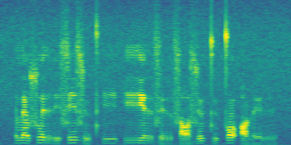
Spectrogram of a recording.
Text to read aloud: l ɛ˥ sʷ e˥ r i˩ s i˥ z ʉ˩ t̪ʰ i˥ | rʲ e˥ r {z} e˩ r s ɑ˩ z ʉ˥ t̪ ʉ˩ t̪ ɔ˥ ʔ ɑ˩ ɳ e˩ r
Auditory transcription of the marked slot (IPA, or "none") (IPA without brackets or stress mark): z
